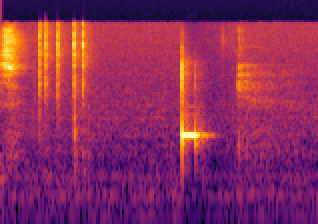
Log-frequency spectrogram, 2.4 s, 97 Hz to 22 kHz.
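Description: TYT TH-9800 mobile ham radio giving one short, sharp key beep about a second and a half in, as its front-panel controls are worked to change band; a few faint clicks from the controls come before it.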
